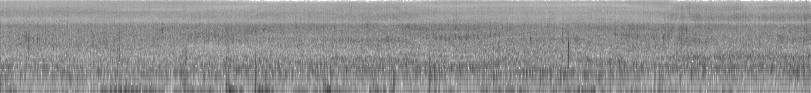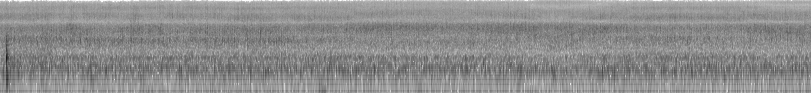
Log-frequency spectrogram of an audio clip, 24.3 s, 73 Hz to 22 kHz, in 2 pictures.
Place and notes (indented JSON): {
  "title": "caprauna, cascades de fereira, waterfall",
  "date": "2009-07-27 13:50:00",
  "description": "a beautiful mid size water fall, here with less water as recorded in the summer\nsoundmap international: social ambiences/ listen to the people in & outdoor topographic field recordings",
  "latitude": "44.11",
  "longitude": "7.98",
  "altitude": "788",
  "timezone": "Europe/Berlin"
}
